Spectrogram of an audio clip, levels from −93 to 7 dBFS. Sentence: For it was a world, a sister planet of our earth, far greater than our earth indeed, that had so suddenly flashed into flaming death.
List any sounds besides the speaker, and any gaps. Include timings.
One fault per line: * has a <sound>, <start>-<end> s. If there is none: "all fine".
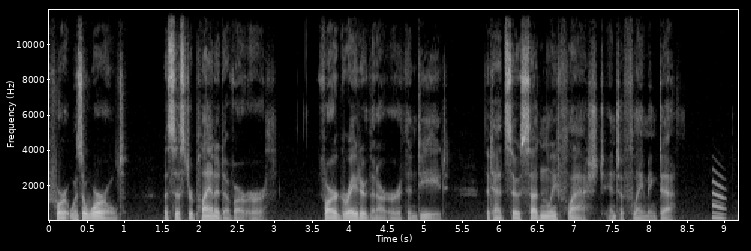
* has a chirp, 8.8-9.0 s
